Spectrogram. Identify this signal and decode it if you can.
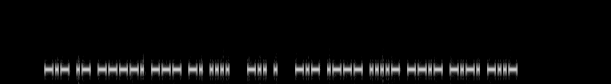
Morse code, heard as a keyed tone, about 46 wpm, 700 Hz. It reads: KA9ONH DE KJ4QCX
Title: USA Callsign DE Callsign - 6 Characters - 45wpm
